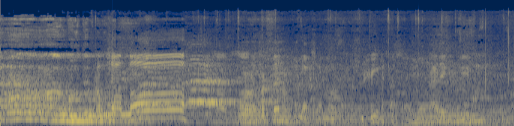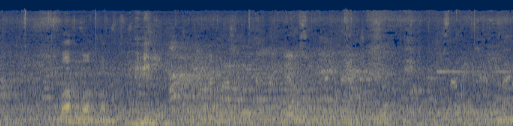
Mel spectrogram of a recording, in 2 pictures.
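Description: An elderly man recites in a long, melodic chant through loudspeakers in a large echoing hall.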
